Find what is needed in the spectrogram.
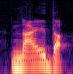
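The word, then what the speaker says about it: neither: उसके बाद rule number 5 है, देख लीजिए, यदि दो सब्जेक्ट को नाइदा, इसमें आर साइलेंट होता है, नाइदा, नोर, आइदा और, नोट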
